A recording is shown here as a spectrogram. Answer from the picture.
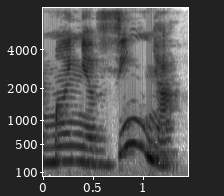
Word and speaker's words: manhãzinha: Só que na palavra manhãzinha é o zi.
